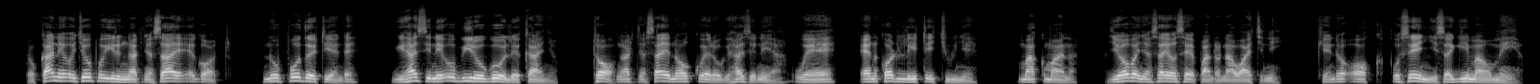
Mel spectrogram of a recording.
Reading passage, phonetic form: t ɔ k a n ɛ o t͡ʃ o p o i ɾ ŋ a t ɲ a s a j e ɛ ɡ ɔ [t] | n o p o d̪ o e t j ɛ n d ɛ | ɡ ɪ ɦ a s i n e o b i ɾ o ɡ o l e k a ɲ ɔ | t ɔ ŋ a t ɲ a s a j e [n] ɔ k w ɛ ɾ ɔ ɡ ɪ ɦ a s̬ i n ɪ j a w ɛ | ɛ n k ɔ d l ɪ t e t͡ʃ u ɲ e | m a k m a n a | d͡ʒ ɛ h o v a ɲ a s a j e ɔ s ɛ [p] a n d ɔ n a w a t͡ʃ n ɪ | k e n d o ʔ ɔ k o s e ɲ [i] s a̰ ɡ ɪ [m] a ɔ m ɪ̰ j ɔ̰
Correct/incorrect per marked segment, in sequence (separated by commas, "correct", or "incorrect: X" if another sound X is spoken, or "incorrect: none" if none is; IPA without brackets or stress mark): correct, correct, correct, correct, correct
